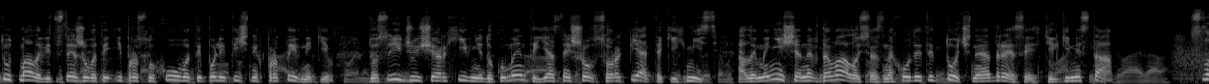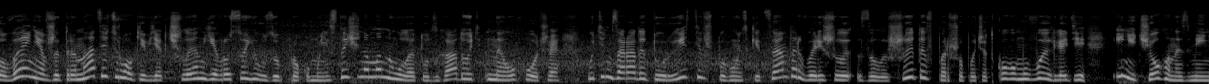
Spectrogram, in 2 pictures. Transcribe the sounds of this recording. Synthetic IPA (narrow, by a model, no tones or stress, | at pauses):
t̪ut̪mɑlˠɪʋʲit̪st̪ɛʒʊʋɐt̪ɪʔipɾɔslˠʊxɔwʊʋɐt̪ɪpɔlʲit̪ɪt͡ʃnɪxpɾɔt̪ɪwnɪkʲiwd̪ɔsʲlʲid͡ʒʊjʃt͡ʃɔɐrxʲiwnʲid̪ɔkʊmɛnt̪ɪjaznɐjʃɔwsɔɾɐk̚pʲjat̚ʲt̪ɐkʲɪxmʲisʲt͡sʲɐlˠɛmenʲiʃt͡ʃɛnɛwd̪ɐʋɑlˠɔsʲɐznɐxɔd̪ɪt̪ɪt̪ɔt͡ʃniɐd̪ɾɛsɪtʲilʲkɪmʲist̪ɑ̰ | slˠɔʋɛnʲijɐwʐɛt̪ɾɪnat͡sʲːɐtʲrɔkʲiwjɐkt͡ʃlˠɛnjɛwɾɔsɔjuzʊpɾɔkɔmʊnʲist̪ɪt͡ʃnɐmɪnulˠɛt̪ud̪zɦɑd̪ʊjʊtʲnɛɔxɔt͡ʃɛ | putʲimzɐɾɑd̪ɪt̪ʊɾɪsʲtʲiwʃpʲɪɦɔnʲsʲkʲɪjt̪sɛnt̪rʋɪɾʲiʃɪlˠɪzɐlˠɪʃɪt̪ɪwpɛrʃɔpɔt͡ʃɐt̪kɔʋɔmʊʋɪɦlʲɐdʲiinʲit͡ʃɔɦɔnɛzmʲinʲ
